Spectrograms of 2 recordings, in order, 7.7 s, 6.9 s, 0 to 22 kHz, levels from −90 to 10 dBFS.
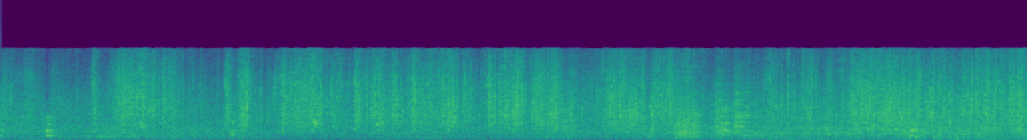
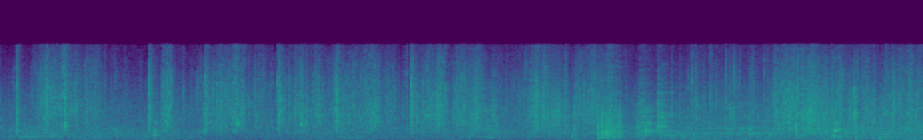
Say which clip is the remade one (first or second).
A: first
